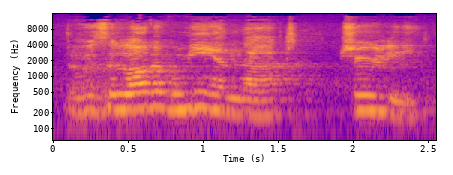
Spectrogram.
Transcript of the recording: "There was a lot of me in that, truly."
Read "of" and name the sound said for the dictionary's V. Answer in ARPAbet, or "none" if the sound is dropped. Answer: V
